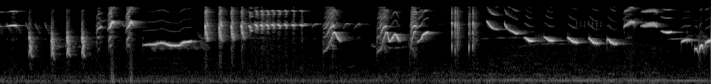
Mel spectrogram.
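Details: Lesser shortwing in 'ngeroll' rolling song: a dense, hurried jumble of sharp high ticks, quick trills and slurred whistles, with barely any pauses and a faint low background hum.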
